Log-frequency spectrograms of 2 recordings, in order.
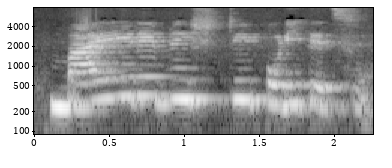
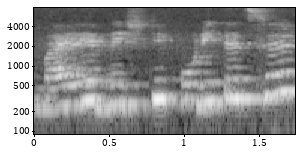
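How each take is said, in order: First: Slow, drawn-out bookish recitation; slow poetic recital. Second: Said in the usual way. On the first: Shown as a demonstration. Vlogger reciting rain line for viewers, slow and poetic. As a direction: savour each word like a line of verse.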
